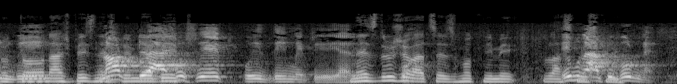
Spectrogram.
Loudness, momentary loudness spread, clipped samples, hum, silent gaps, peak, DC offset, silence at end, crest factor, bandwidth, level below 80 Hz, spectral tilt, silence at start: -17 LUFS; 12 LU; under 0.1%; none; none; 0 dBFS; under 0.1%; 0.05 s; 16 dB; 11.5 kHz; -52 dBFS; -6 dB/octave; 0 s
